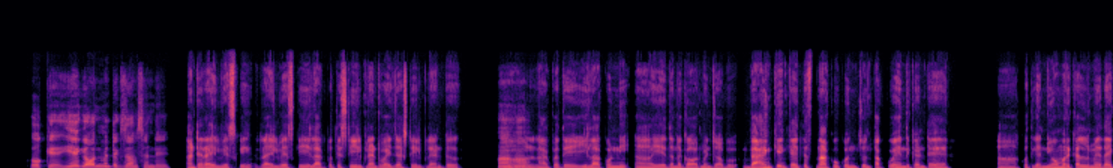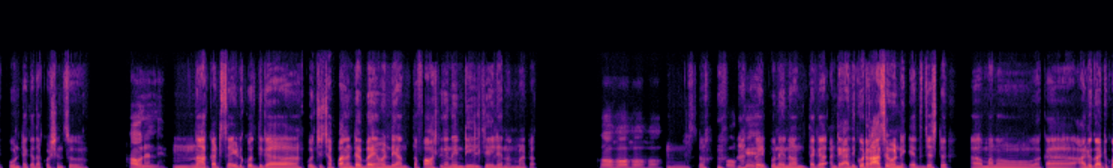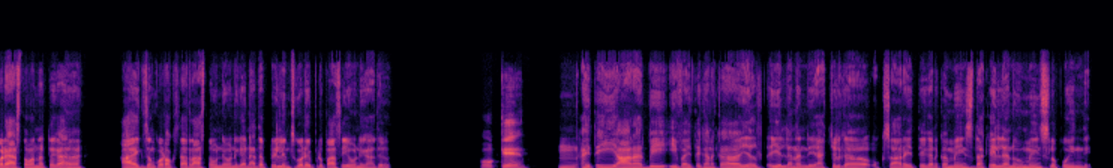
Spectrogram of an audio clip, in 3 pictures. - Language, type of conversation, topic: Telugu, podcast, ప్రేరణ లేకపోతే మీరు దాన్ని ఎలా తెచ్చుకుంటారు?
- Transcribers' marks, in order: in English: "గవర్నమెంట్ ఎ‌గ్జామ్స్"; in English: "రైల్వేస్‌కి. రైల్వేస్‌కి"; in English: "స్టీల్ ప్లాంట్"; in English: "గవర్నమెంట్ జాబు బ్యాంకింక్"; in English: "న్యూమరి‌కల్"; in English: "ఫాస్ట్‌గా"; in English: "డీల్"; in English: "సో"; other background noise; giggle; in English: "ఎగ్జామ్"; in English: "ప్రిల్లిమ్స్"; in English: "ఆర్ఆర్‌బి"; in English: "యాక్చువల్‌గా"; in English: "మెయిన్స్"; in English: "మెయిన్స్‌లో"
